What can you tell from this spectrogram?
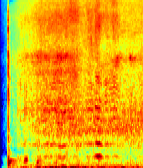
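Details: Wild honey bees at a natural hive inside a big old tree: a steady low hum of many bees, after a sharp knock at the start.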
